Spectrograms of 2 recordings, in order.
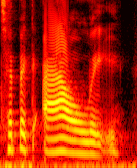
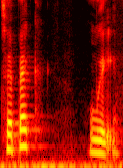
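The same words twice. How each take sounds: First: The middle sounds like the word alley. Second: The middle sounds like the syllable ick. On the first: The speaker calls it wrong. "that sounds like an alley where you put your trash" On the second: The speaker calls it right. "instead of saying uh, we're going to say ick"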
